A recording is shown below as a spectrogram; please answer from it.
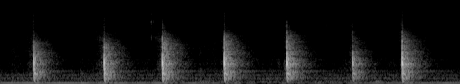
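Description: A favorite kitchen knife slices through vegetables for a pasta salad, seven crisp chops landing on a board at an even, unhurried pace, each a close, sharp knock with a short decay.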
